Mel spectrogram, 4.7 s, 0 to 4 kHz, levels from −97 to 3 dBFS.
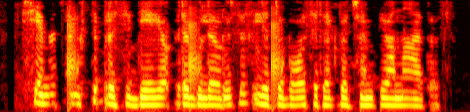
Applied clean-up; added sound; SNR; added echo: none; Tap; 11 dB; none.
